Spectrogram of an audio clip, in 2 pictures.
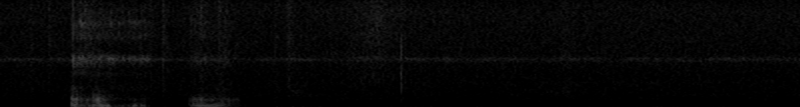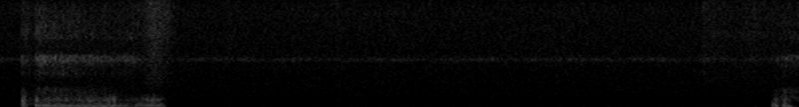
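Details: Dog that snores heavily every time it sleeps: rough, rattling snorts in irregular bursts with quiet gaps between, against a steady faint hum; heavy snoring during sleep.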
